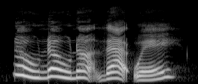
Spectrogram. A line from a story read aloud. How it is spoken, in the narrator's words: wailed Sméagol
